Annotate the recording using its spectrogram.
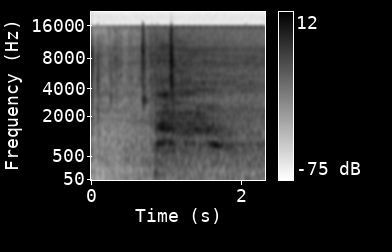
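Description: An AA cell being pulled out of a plastic battery holder: a sharp click as it leaves the contacts, a second click less than a second later, then about a second of softer handling noise.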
